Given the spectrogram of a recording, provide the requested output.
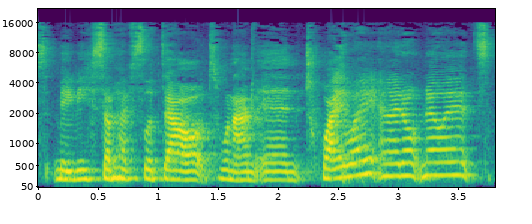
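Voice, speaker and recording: Noticeable background noise sits behind a woman's voice. She talks at a fairly quick pace with ordinary pitch variation. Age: 40s. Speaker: podcast co-host. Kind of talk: casual chat. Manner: loud.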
